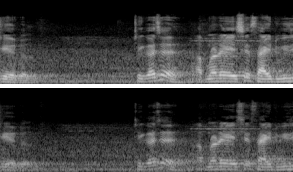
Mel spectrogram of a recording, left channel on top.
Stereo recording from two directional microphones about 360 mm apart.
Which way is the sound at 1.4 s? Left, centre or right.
Centre.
